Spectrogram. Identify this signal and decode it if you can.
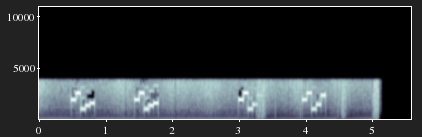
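Five-tone selective call (ZVEI), heard as quick runs of five tones, tones of about 70 ms. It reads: 88146 88146 88150
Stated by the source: ZVEI five-tone selective call received with an SDR.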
